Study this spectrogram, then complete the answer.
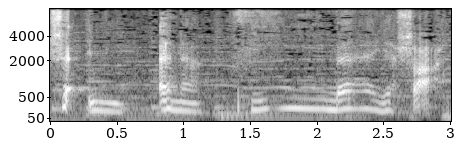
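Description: A woman with a medium-pitched voice talks while music plays behind her. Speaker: author reading a poem. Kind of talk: poetry reading.

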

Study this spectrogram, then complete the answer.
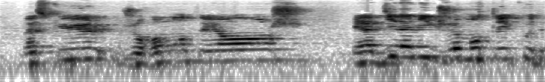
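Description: A man speaks in a raised, projected voice. The recording has audible room echo and light background noise. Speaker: fitness coach. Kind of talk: tutorial. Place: gym. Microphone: camera far.

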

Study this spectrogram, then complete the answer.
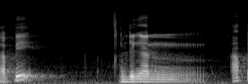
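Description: A man is speaking. His tone is dark and mellow, with vocal fry. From Banten, Indonesia. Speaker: businessman and local political candidate; interview guest, young contractor. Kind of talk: interview. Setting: workshop. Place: home room. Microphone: lapel.

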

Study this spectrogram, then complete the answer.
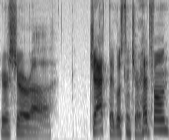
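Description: The voice moves at a moderate pace against a quiet background, the sound dry with no echo. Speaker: tech reviewer. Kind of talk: tutorial. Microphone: phone near.

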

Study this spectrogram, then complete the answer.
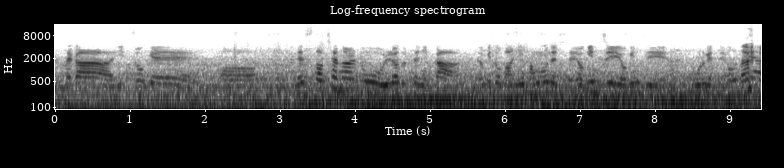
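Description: Fairly slow speech over loud background noise. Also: woman. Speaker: vlogger. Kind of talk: casual vlog chat. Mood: cheerful, smiling.

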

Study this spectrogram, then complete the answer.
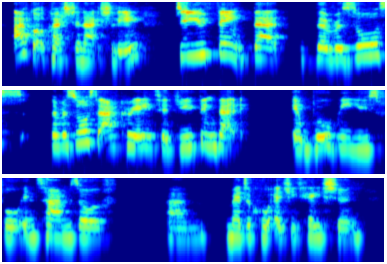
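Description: With a London accent, a woman talks at a moderate pace, her pitch fairly high and its variation ordinary. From London, England. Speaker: teacher and lecture speaker; teacher, lecture speaker. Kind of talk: lecture. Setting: video call. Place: home room. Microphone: video call.

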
